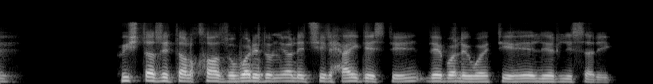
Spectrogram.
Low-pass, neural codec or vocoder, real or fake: 7.2 kHz; codec, 16 kHz, about 1 kbps, DyCAST, with the encoder's durations; fake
